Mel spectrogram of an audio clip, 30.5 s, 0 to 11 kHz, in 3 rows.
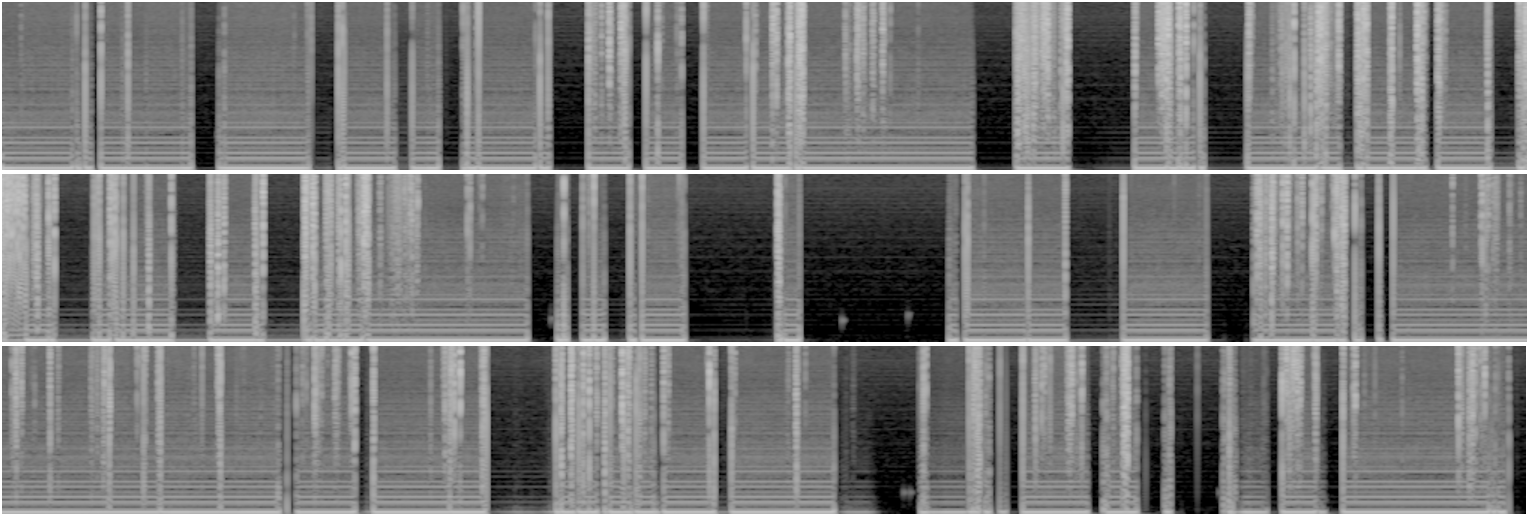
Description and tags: Audio Jack Plug
Fiddling around with an audio jack connector.
Recorded with Zoom H2. Edited with Audacity.
broken, connection, disconnect, electrical, glitch, shock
